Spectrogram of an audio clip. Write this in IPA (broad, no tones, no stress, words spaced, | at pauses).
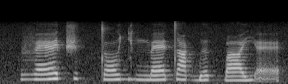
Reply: væ t͡ʃətːɔɟʏ ŋ͡mætɑ ɡ͡bə ɡ͡bɑjæ̰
